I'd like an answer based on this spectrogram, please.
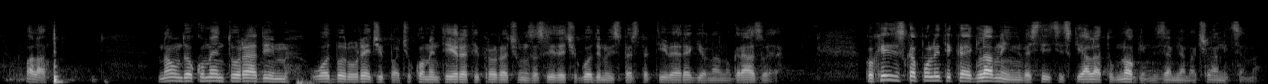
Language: Croatian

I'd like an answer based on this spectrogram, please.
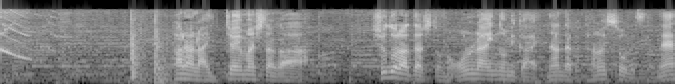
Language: Japanese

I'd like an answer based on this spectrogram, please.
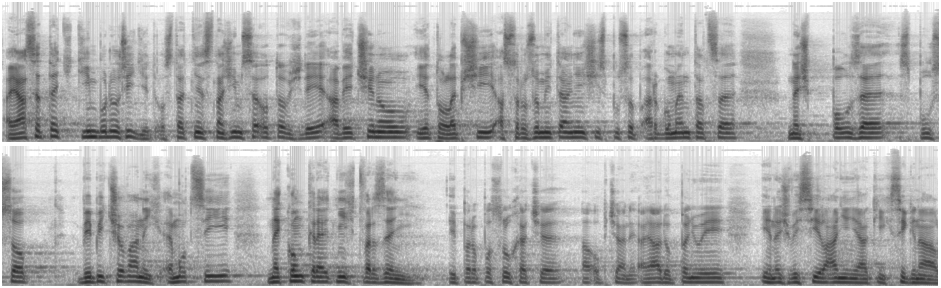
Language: Czech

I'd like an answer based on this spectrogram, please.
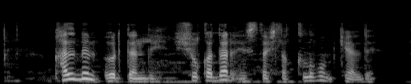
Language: Uyghur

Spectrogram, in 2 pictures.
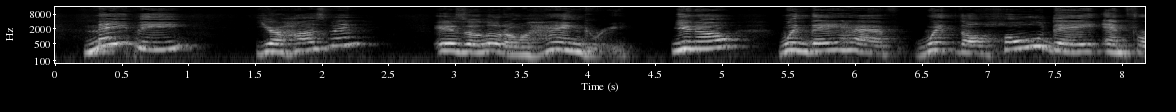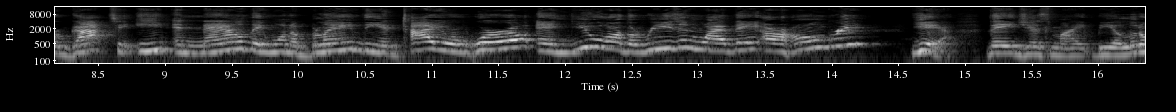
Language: English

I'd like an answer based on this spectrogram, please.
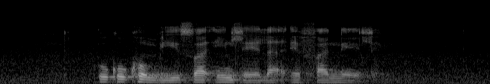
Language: Zulu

